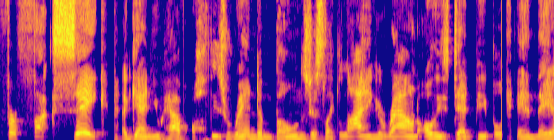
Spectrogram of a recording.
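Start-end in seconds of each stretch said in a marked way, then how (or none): 0.1-1.1 high, drawn-out fed-up groan; exasperated curse. Retold or imitated. Laszlo tossing the wrong skull, exasperated high curse. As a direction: throw it away in disgust.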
